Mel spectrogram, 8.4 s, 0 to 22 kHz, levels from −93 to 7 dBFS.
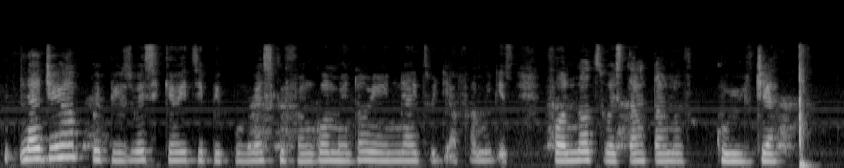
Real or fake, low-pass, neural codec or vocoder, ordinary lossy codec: real; 7.2 kHz; none; none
